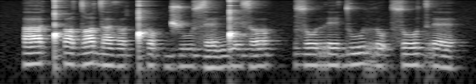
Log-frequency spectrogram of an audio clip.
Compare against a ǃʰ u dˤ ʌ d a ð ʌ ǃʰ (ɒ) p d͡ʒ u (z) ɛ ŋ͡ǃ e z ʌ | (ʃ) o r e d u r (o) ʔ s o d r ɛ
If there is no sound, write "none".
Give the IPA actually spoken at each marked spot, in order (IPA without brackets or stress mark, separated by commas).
ʌ, z, z, o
